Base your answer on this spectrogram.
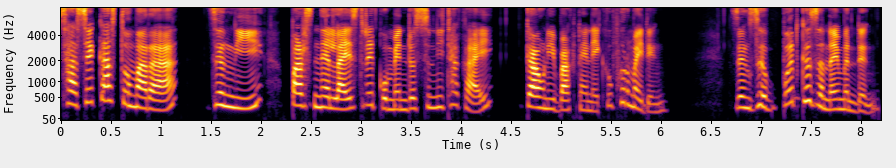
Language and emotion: Bodo, happy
